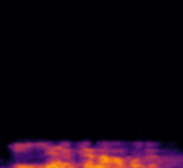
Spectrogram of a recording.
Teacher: الكاف دي مشددة، اتك عليها لأنك بتخاطب الرحمن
